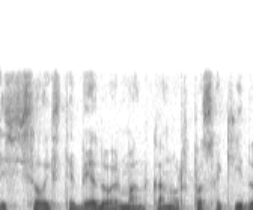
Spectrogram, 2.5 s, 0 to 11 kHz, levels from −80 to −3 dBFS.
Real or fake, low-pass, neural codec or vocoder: real; 7.2 kHz; none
